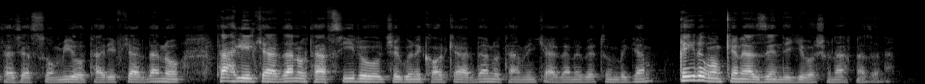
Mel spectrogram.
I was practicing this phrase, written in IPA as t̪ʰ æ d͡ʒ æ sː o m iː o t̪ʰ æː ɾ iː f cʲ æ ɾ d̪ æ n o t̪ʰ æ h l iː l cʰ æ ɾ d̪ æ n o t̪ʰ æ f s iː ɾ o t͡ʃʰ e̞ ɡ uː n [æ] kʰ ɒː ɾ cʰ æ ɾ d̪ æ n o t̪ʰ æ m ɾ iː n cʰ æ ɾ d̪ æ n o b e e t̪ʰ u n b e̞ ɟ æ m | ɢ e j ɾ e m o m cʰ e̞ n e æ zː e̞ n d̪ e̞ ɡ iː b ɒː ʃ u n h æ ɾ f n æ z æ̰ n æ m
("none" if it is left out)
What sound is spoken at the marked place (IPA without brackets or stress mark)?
e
